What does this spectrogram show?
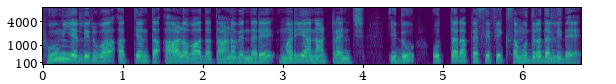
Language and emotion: Kannada, neutral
